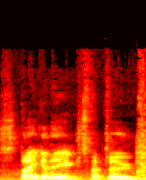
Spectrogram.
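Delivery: speaking very loudly. Retelling how Dad ordered at the fish shop, in a very loud voice. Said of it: "in a very loud voice used to say".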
